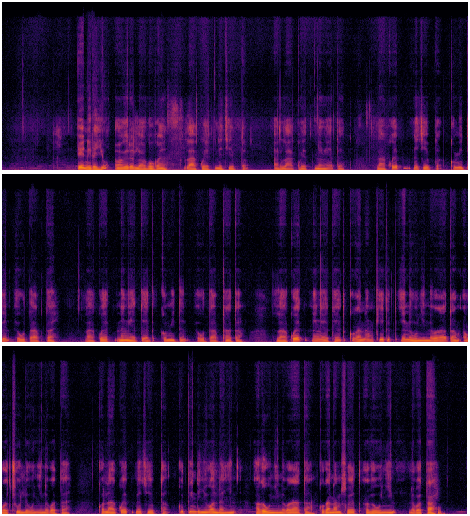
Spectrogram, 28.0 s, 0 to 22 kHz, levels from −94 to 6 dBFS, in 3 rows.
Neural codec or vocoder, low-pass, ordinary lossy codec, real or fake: codec, 44.1 kHz, 7.8 kbps, DAC; none; none; fake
